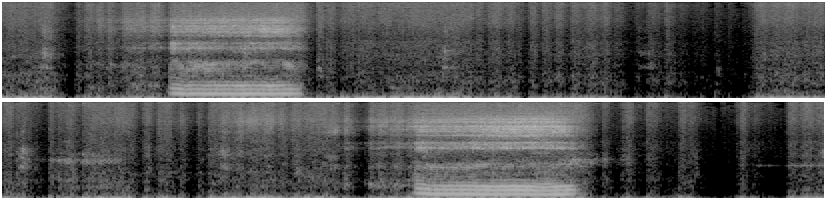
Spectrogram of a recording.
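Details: Sleeping pit bull dog snoring: two low, droning, buzzing breath sounds about five seconds apart, with soft breathing noise between.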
